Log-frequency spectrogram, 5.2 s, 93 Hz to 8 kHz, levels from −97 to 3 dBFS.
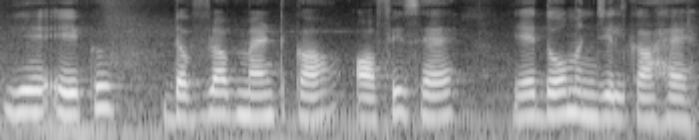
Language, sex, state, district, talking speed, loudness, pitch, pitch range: Hindi, female, Punjab, Kapurthala, 125 wpm, -14 LUFS, 200 Hz, 190-220 Hz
